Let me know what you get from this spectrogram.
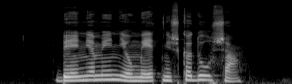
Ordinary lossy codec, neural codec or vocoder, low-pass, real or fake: none; none; 19.8 kHz; real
